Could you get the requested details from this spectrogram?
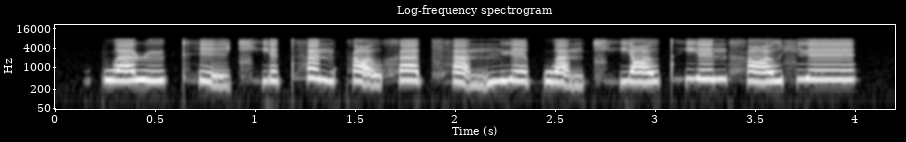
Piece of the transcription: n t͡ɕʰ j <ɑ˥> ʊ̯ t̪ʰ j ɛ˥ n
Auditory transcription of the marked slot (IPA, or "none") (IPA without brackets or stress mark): ɑ˧˥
